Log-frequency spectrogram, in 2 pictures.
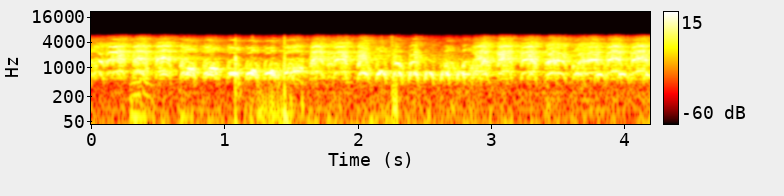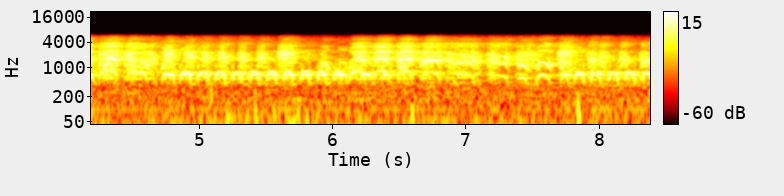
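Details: Several wild kookaburras laughing hysterically all around a campsite at Alexandra Bridge near Margaret River, Western Australia; dense, loud, continuous cackling chorus of rapid repeated hoots and chuckles throughout, several birds overlapping.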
